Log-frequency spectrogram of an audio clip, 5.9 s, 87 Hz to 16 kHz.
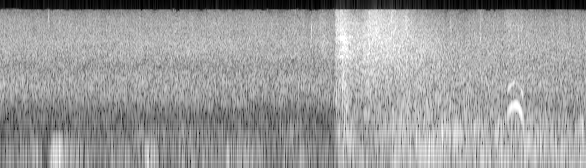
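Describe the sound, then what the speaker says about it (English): A steady rain storm hisses in The Sims 3 video game, a constant wash of falling rain that swells louder partway through with a sharp rumble of thunder. "Oh, it's storming and raining."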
